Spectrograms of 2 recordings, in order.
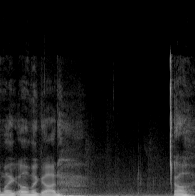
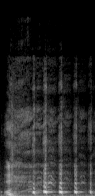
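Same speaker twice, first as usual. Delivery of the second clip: loud burst of laughter; 5 dB louder than usual. Real, not acted. Streamer cracking up at game.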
